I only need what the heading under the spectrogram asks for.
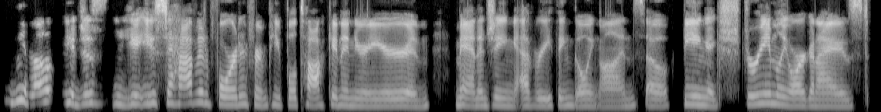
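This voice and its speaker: A woman's voice: medium pitch, steady tone, normal speed, few pauses, no echo, studio quality. A young woman talking casually as a podcast guest about her marketing job, chatty and laughing often. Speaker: guest, associate director of athletics marketing.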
